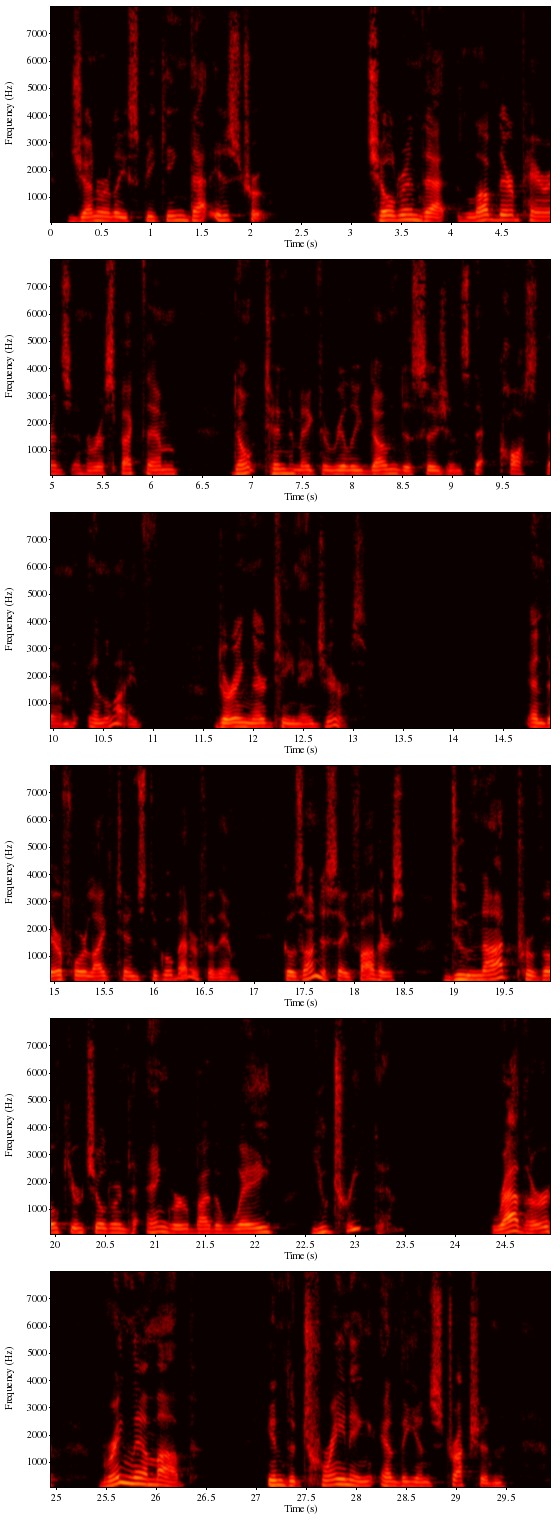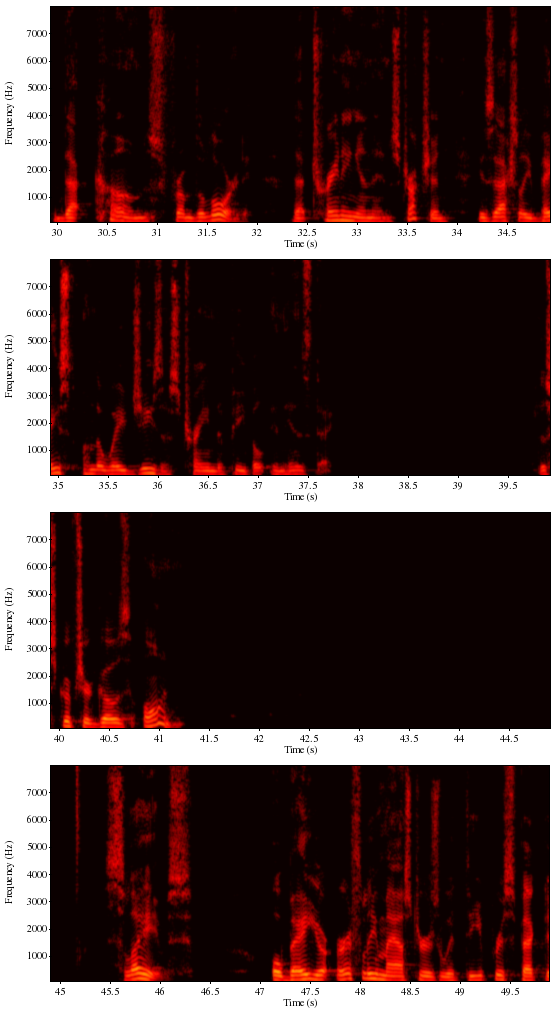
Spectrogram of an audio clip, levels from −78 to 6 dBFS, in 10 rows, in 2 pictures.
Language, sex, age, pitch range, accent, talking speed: English, male, 60-79, 135-165 Hz, American, 125 wpm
